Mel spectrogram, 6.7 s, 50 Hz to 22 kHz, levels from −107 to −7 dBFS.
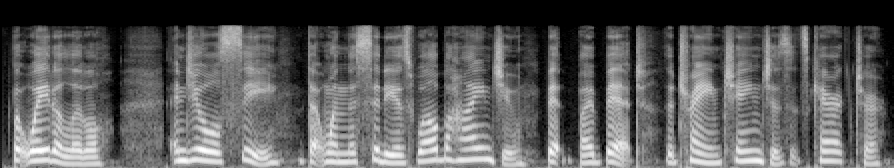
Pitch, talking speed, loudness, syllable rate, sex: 200 Hz, 215 wpm, -18 LUFS, 5.2 syllables/s, female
